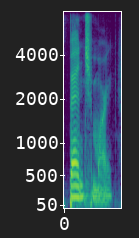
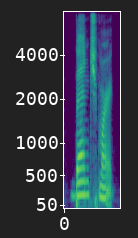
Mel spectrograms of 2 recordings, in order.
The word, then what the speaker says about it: benchmark: Pronunciation wise, first syllable is stress is the stressed part. Bench benchmark. This sounds like the word benchmark. Benchmark. Okay. Um, a tip is that you ensure that you you pronounce the ch sound clearly at the end of the first syllable and the long a sound in the second.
